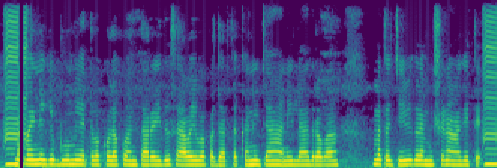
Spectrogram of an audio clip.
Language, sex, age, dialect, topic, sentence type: Kannada, female, 31-35, Central, agriculture, statement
